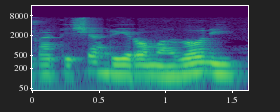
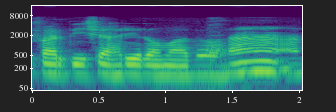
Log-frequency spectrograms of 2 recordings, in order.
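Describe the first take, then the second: First: The last word ends in an 'i' vowel. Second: The last word ends in an 'a' vowel.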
